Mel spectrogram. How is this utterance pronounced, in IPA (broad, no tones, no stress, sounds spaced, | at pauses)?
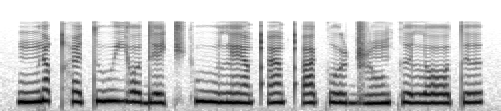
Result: ũ ɾ ə qʰ i t u j ɔ d ɛ t͡ʃʼ u l ɛ̃ qʼ ɛ̃ qʼ a k o ɖ͡ʐ õ k ə l ɔ t ə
